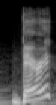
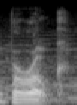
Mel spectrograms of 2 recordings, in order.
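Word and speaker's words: Barok van Zieks: Here, we have the British prosecutor, Barrack or Barak? They usually go Baroque. Baroque. When they say it in Japanese, yeah. Baroque Van Zieks. I've said his name wrong the entire time.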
